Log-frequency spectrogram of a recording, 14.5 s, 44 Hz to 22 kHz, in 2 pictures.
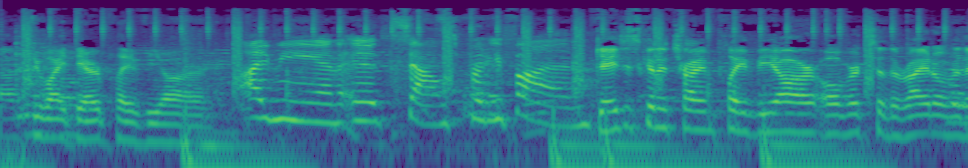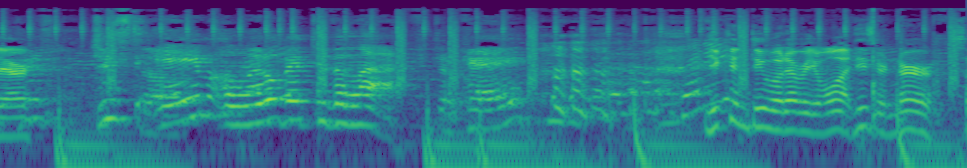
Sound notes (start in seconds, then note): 11.2 laughing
